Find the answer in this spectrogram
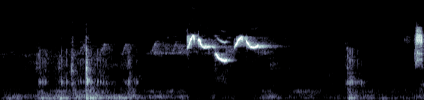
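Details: Calling female common iora (cipoh) meant to stir rival birds into singing and agitation; a short series of bright, wavering whistled notes rising and dipping, set against low rumbling background noise and scattered knocks.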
